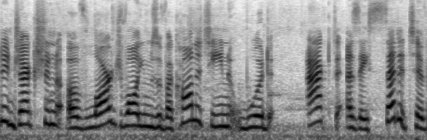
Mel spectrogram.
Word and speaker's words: aconitine: Aconitine, I don't know if it's a hard C or soft C, is commonly used as an acute toxin for large mammals such as whales and was chosen for its theoretical effectiveness on... Okay, hard C.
